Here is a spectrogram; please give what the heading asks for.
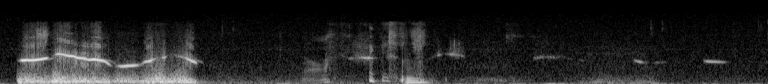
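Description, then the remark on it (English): A person whistles loud, sustained tones imitating telephone dial codes into a payphone, the pitch wavering for about two seconds, followed by several short, fainter whistled notes separated by pauses and some background noise. “He's whistling launch codes into the payphone.”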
